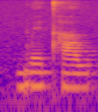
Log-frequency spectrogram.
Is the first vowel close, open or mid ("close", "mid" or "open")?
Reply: mid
